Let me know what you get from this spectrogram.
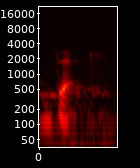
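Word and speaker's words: deque: but std q adapts list or deck. Is it pronounced deck, D-E-Q-U-E? Yeah, okay.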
